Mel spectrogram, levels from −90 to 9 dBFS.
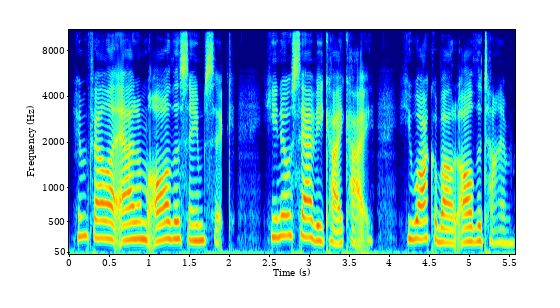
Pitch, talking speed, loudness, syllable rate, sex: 230 Hz, 195 wpm, -17 LUFS, 4.2 syllables/s, female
